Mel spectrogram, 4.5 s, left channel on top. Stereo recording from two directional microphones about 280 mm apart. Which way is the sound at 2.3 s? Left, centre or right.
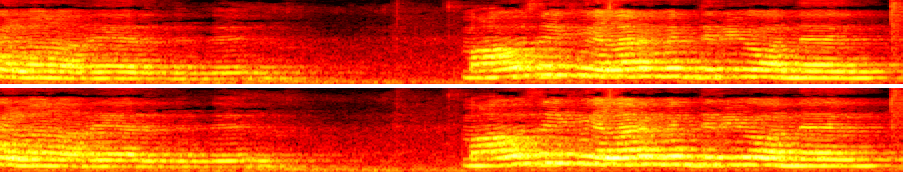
Centre.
